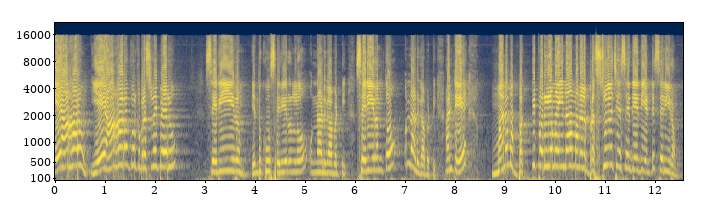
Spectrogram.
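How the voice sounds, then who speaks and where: A woman preaching a sermon with a Telugu accent, asking rhetorical questions and pausing for effect. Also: very high voice, pushed and bright. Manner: rhetorical questions, dramatic pauses.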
